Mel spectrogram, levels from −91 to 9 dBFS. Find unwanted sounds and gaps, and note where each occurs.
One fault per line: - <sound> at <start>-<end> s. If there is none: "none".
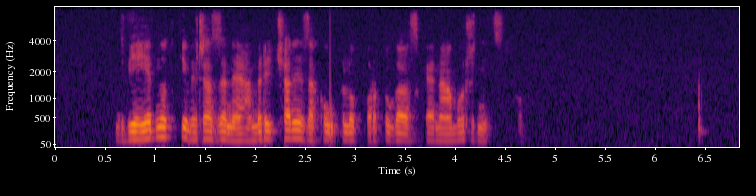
none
